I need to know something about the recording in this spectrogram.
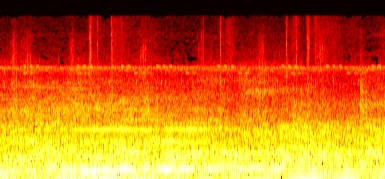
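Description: Footsteps tread slowly on wet ground.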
